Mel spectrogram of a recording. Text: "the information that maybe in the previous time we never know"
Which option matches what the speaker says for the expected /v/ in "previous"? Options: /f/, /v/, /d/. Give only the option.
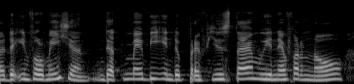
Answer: /f/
